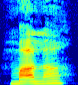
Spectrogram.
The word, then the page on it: malañ: apatani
